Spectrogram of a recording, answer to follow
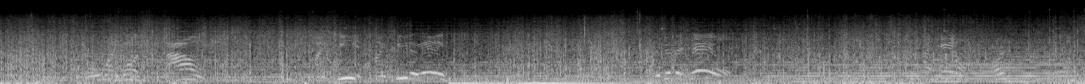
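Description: Hail and rain pelting down hard on a gravel river bank and tent, with a low gust of wind on the microphone about halfway through. Background music with sustained tones plays over it.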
